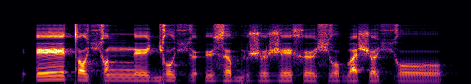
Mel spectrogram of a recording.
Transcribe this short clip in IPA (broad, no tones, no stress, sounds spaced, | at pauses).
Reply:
ʔ eː t ɔ ç ɔ nː eː ɟ o ç ø ʔ y z ə b y ʒ ø ʒ e x øː ɕ oː b a ʃ œ ç oː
